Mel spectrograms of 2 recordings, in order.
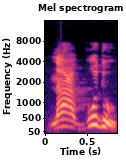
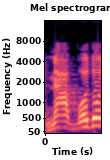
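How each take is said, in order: First: The vowels are sounded like 'oo'. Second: The vowels are sounded like 'o'. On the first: The speaker calls it right. "मारूफ सीखना है" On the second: The speaker calls it wrong. "ना बोदो नहीं"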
